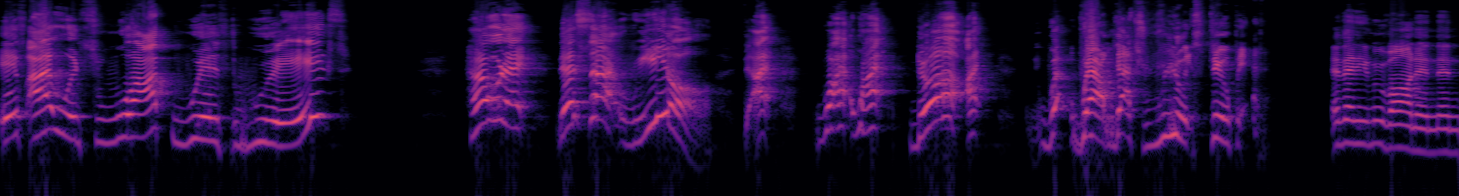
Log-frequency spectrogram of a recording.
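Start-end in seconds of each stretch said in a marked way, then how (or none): 0.0-12.4 very slow, drawn-out, dismissive brush-off. Imitating how DSP would answer a dumb question: imitating DSP brushing it off. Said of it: "Because you ask D S P, like".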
